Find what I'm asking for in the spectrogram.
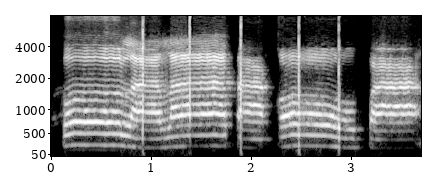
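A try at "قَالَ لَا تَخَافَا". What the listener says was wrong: Takho bukan takopa, takhofa. Ibu orang Jawanya masih medok nih. Takopa, takopa, takhofa. Takho, takho, hoer, hoer, hoer. Qala la takhofa.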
